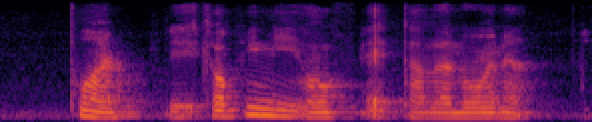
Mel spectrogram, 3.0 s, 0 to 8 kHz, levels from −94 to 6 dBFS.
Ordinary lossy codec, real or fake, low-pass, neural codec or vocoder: AAC, 48 kbps; fake; 7.2 kHz; codec, 24 kHz, 0.9 kbps, WavTokenizer, medium music audio release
